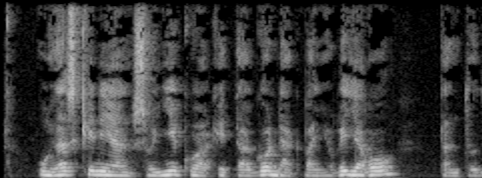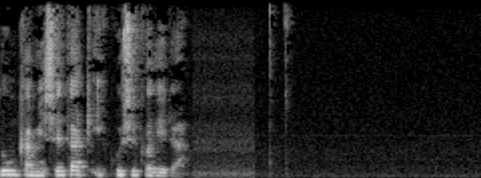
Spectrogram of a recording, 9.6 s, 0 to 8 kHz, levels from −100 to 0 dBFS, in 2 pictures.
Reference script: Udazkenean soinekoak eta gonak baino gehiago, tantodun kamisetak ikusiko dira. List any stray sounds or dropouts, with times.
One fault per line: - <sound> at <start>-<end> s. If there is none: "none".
none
